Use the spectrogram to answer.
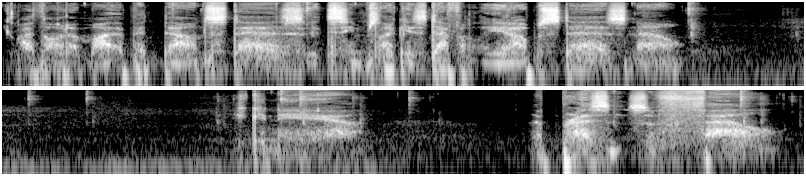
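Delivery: hushed stealthy whisper. Real, not acted. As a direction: creep and keep the voice down. Sneaking through the enemy house.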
